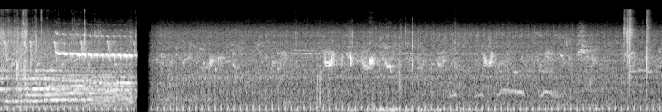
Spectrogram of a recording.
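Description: Birds chirping now and then over a steady outdoor background. For the first couple of seconds a louder sound with several held tones plays, and it cuts off suddenly.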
